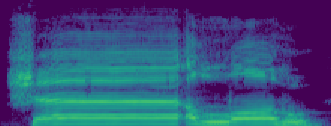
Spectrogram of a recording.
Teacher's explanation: اللہ کا نام زبر کی وجہ سے پر پڑھا جائے گا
